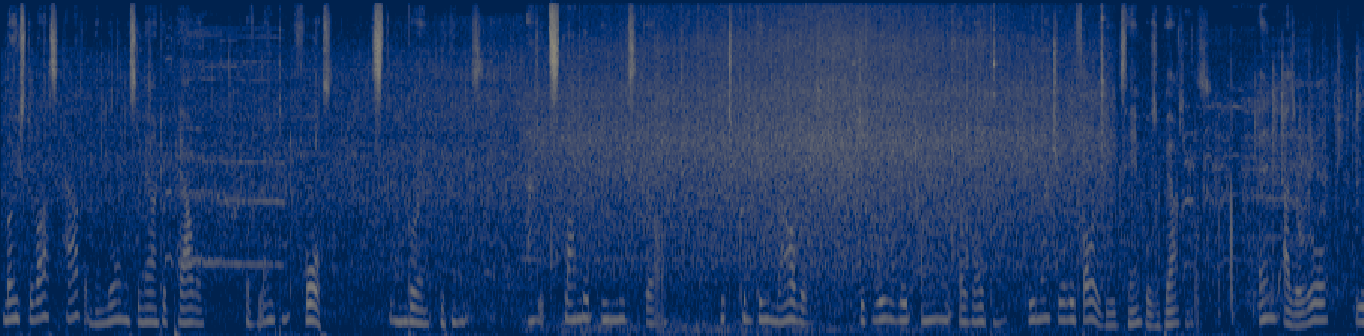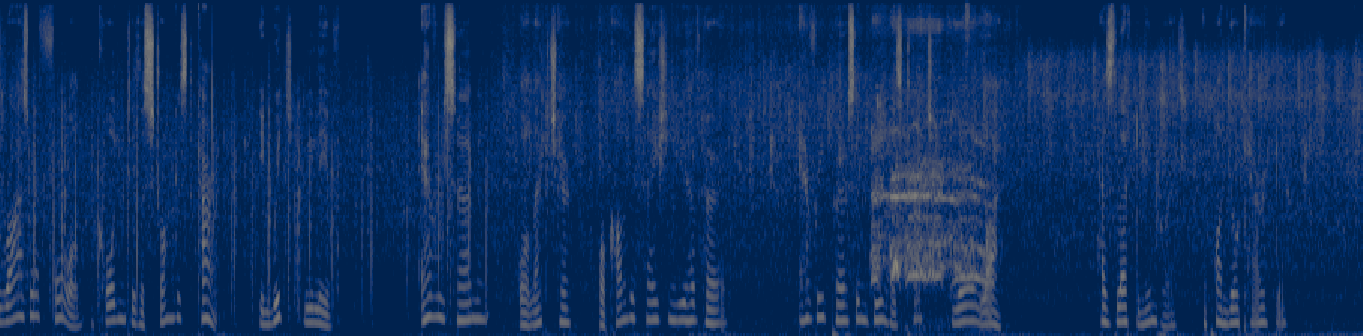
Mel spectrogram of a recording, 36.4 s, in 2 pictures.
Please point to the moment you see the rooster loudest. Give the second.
30 s.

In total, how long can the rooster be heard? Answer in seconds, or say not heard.
5 s.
